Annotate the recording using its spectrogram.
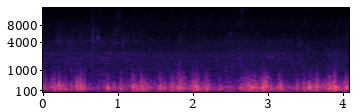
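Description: Wind buffeting the microphone: an uneven low rumble that rises and falls in gusts, over small waves washing in the shallows.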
